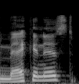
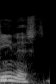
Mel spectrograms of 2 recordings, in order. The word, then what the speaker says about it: The Machinist: Is that how you Begins. pronounce it? Machinist, bitch. The Machinist. The Machinist. The Mechanist. What are you? I said it right, dude. I just said it English.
